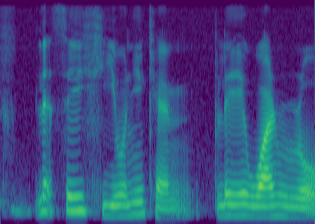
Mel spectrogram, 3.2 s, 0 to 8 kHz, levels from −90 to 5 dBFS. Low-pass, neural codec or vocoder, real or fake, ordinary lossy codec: 7.2 kHz; none; real; none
